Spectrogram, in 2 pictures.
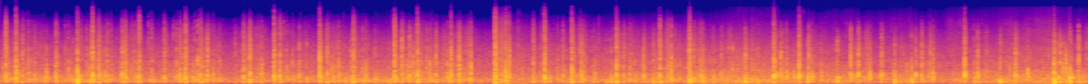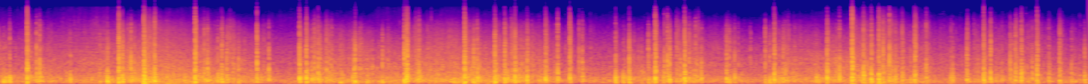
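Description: Aerial firework shells bursting in a dense, unbroken barrage. Many bangs and booms overlap with no pause between them.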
